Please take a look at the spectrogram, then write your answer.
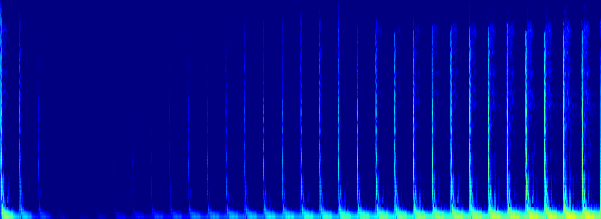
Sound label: kick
